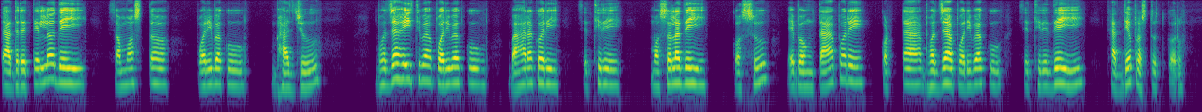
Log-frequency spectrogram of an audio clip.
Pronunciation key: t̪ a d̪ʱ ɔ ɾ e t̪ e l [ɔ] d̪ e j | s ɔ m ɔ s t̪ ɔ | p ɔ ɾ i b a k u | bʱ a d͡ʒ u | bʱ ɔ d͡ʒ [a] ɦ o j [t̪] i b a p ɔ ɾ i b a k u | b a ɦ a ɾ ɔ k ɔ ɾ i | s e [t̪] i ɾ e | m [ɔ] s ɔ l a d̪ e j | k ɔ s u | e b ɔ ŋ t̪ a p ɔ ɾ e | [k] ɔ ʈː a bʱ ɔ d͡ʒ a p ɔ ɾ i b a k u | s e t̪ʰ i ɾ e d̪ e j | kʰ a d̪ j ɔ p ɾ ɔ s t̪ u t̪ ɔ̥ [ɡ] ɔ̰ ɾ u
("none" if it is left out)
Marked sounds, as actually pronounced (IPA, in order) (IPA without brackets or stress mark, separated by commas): ɔ, a, t̪ʰ, t̪ʰ, ɔ, k, k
